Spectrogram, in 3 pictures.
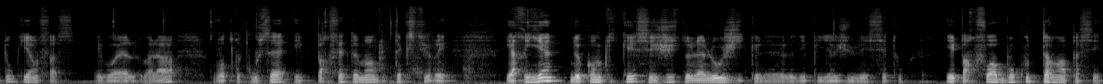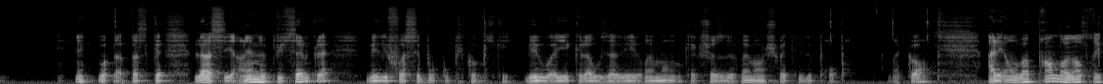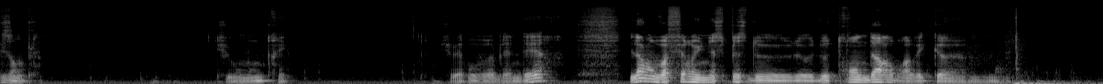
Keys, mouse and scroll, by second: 1.2-1.6 scroll down 2, 3.4-4.2 scroll up 2, 6.8 click, 7.6 middle click, 7.8-8.3 scroll up 1, 12.7 click, 13.1 middle click, 15.8-19.5 middle drag, 19.5-19.9 scroll down 1, 19.9 middle click, 22.9 click, 25.1 click, 25.5 middle click, 26.5 middle click, 27.2 click, 27.8 middle click, 31.3 click.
